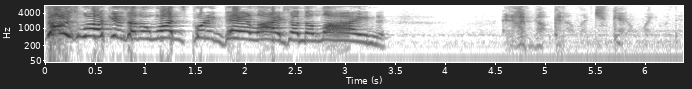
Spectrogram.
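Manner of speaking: high voice, swinging pitch. Acting a scene opposite the manager, told to raise your voice: raised voice. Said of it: "raise your voice".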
